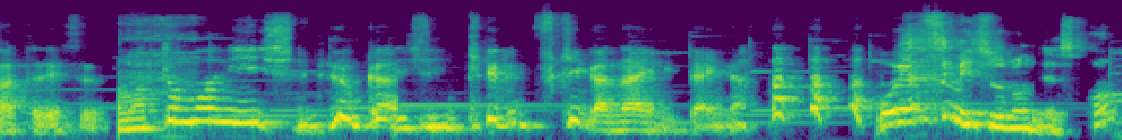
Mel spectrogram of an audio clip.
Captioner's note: laughs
